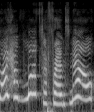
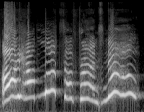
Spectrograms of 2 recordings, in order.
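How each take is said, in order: First: It is said at a normal, quieter volume. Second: It is said very loudly.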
